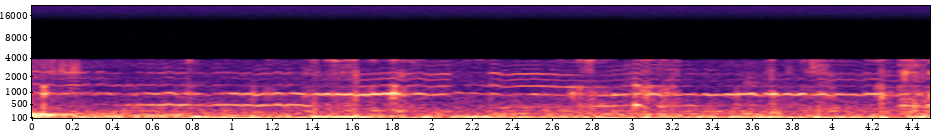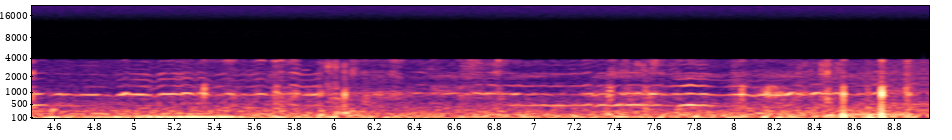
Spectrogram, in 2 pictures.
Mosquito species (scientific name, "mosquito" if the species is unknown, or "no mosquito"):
mosquito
